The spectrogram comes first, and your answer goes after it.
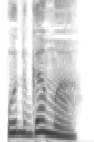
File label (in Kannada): "ಉದ್ಗಮ", Kannada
